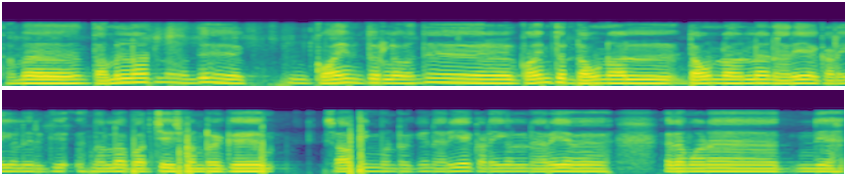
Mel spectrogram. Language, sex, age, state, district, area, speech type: Tamil, male, 18-30, Tamil Nadu, Coimbatore, urban, spontaneous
